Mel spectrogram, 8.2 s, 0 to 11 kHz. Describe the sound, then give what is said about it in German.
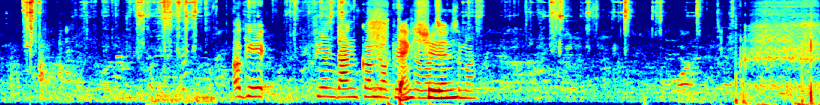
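Room keys for room 213 jangle in several bright, metallic bursts as they are handed over, while people exchange brief spoken thanks over them. “Ich gebe Ihnen hier die Schlüssel.”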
